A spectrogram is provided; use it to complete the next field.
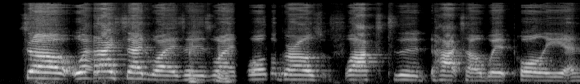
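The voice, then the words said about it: New York accent. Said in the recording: “a really thick New York accent ... Everybody says I have one.”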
